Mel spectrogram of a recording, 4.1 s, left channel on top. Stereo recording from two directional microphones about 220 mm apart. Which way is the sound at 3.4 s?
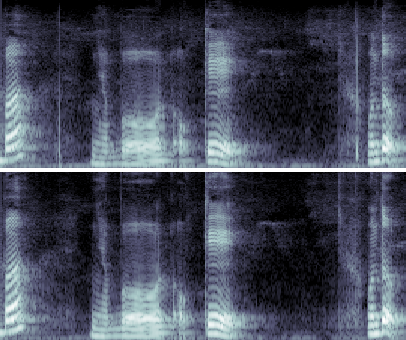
30° right (ahead or behind).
